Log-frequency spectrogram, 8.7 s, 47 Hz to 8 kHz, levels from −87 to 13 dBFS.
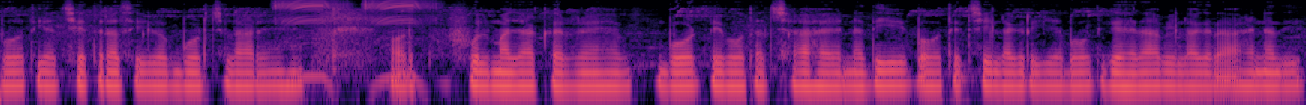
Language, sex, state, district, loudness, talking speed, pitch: Hindi, male, Bihar, Jamui, -31 LUFS, 240 wpm, 120 Hz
